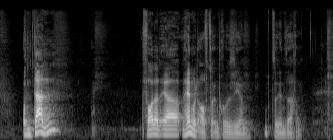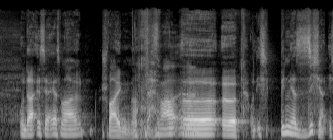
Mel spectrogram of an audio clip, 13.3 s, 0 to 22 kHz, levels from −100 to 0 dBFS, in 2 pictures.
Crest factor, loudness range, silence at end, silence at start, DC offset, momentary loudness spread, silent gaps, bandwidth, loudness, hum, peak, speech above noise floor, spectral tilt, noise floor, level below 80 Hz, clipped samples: 22 dB; 10 LU; 0 s; 0.45 s; under 0.1%; 21 LU; none; 17.5 kHz; -27 LUFS; none; -6 dBFS; 47 dB; -5.5 dB/octave; -74 dBFS; -60 dBFS; under 0.1%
